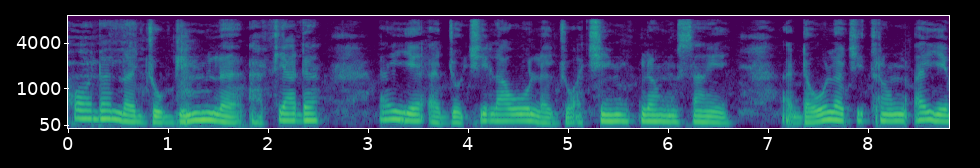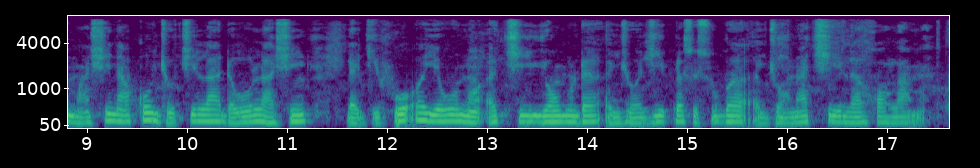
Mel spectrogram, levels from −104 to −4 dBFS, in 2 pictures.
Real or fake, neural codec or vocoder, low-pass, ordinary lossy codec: fake; codec, 16 kHz, 4 kbps, FreqCodec, larger model; 7.2 kHz; MP3, 64 kbps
